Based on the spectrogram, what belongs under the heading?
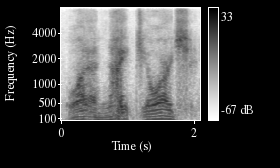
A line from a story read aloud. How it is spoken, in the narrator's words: he murmured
